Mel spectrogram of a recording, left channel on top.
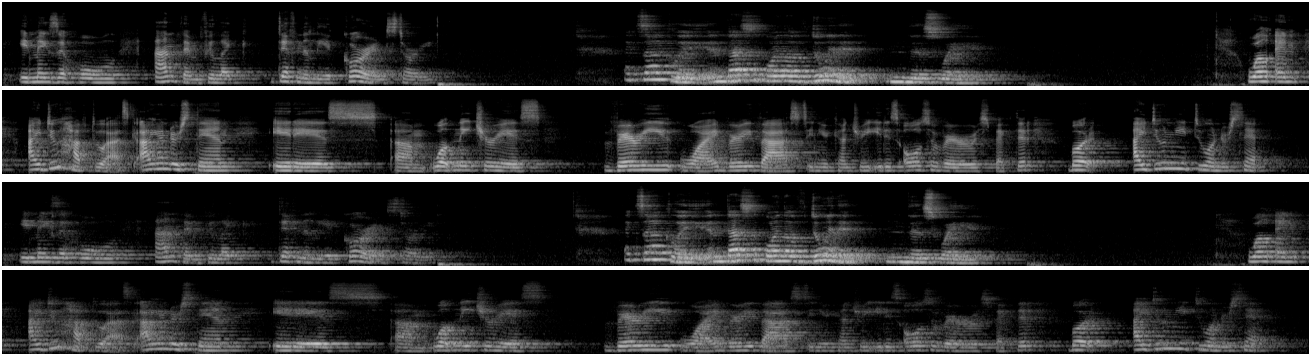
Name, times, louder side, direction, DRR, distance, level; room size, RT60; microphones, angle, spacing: voice 1, 0.2-2.3 2.8-4.4 12.1-18.4 19.1-24.0 24.4-25.6, left 4 dB, 45° left, 9 dB, 0.4 m, -28 dB
voice 2, 5.7-8.5 8.8-9.7, equal, 50° right, 0 dB, 1.5 m, -23 dB
9.1 x 5.9 x 3.3 m, 1.2 s
head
